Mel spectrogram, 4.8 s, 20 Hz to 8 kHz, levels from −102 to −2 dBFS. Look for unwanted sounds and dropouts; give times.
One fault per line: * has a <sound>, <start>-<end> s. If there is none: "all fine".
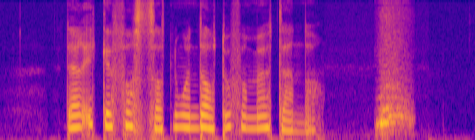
* has a whoosh, 3.7-4.2 s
